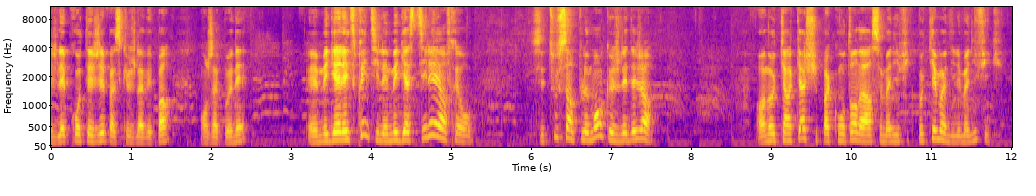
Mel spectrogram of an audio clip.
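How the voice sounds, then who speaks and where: Young guy on a live stream, kinda high voice, chatty and excitable, soft music in the background. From Algeria. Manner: chatty and excitable, greets viewers by name. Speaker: streamer opening trading cards. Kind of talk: casual live-stream chat reading comments.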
